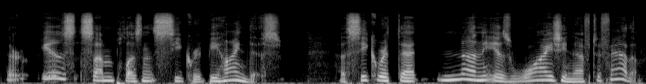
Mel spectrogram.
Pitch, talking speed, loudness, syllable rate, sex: 170 Hz, 150 wpm, -20 LUFS, 4.3 syllables/s, male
